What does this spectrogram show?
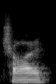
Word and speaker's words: chi: like the Greek letter Kai Chi some people pronounce it chai uh but it's sort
